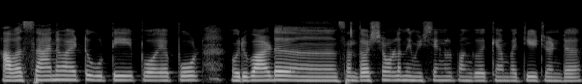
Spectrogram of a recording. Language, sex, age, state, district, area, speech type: Malayalam, female, 30-45, Kerala, Kollam, rural, spontaneous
